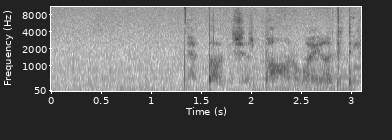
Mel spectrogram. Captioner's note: whispering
